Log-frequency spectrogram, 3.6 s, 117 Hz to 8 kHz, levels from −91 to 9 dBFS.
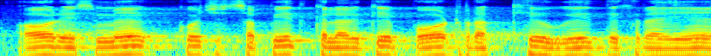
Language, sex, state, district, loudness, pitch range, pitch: Hindi, male, Uttar Pradesh, Lalitpur, -16 LUFS, 110-125 Hz, 115 Hz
